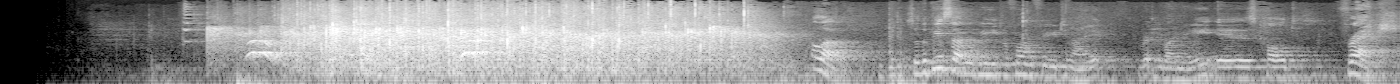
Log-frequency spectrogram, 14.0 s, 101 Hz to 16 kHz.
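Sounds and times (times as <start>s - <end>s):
audience applauding: 2.1s - 8.0s
crowd calling out: 4.3s - 5.4s.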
